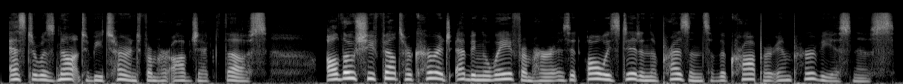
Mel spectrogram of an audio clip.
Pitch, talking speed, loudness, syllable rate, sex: 200 Hz, 200 wpm, -20 LUFS, 5.5 syllables/s, female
